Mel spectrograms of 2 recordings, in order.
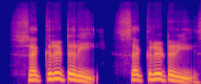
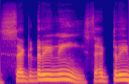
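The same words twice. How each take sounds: First: "सेक्रेटरी" in four syllables, sek-re-ta-ree; correct "secretary". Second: "सेक्रेटरी" squashed to SEK-tree; wrong "secretary". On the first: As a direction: sound the first r in "सेक्रेटरी". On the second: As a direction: drop the middle re from "सेक्रेटरी". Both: Shown as a demonstration. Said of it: "सेक्रेटरी नहीं".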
